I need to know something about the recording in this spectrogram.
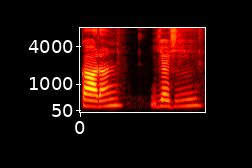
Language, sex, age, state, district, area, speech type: Maithili, female, 45-60, Bihar, Madhubani, rural, read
